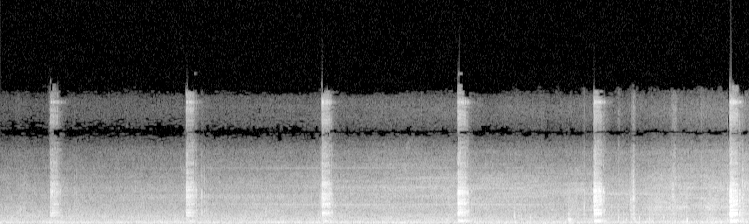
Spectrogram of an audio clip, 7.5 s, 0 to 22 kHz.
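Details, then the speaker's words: Arrma Big Rock RTR 6S with updated firmware, brand-new packs, stationary in low-voltage cutoff: sharp isolated motor clicks about every 1.5 seconds, otherwise quiet; unexpected clicking, possibly firmware behavior, unconfirmed. "what is that noise I've never heard that on low voltage cut the motor is sitting there clicking on low voltage cut that's funny I've never seen that before"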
